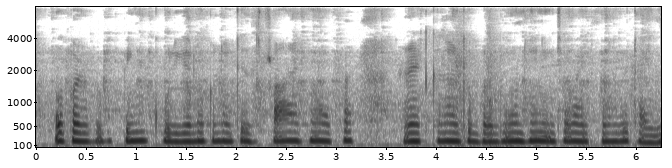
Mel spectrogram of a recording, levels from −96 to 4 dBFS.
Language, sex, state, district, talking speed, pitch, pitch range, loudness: Bhojpuri, female, Bihar, Saran, 210 wpm, 180 Hz, 175-185 Hz, -18 LUFS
